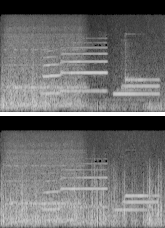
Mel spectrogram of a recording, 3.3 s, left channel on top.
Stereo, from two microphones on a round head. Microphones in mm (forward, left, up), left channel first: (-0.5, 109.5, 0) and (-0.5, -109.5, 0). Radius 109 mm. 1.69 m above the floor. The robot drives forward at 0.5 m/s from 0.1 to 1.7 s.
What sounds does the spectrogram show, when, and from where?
0.8 s a trumpet: 45° left (ahead or behind); by 2.2 s 35° left (ahead or behind)
2.3 s a chime: 85° left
